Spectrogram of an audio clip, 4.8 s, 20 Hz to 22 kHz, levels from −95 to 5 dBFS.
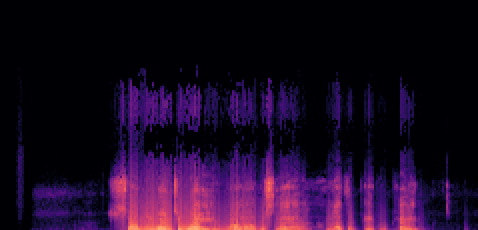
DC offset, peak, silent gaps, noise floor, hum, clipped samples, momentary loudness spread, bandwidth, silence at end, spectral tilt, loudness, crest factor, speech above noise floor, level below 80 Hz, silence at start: under 0.1%; -4 dBFS; none; -70 dBFS; none; under 0.1%; 15 LU; 13.5 kHz; 0.6 s; -7.5 dB/octave; -24 LUFS; 20 dB; 47 dB; -52 dBFS; 1.1 s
